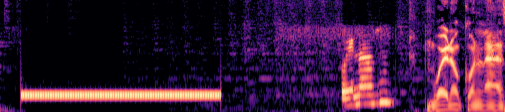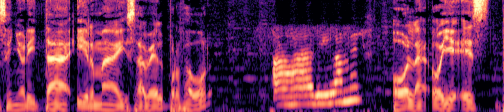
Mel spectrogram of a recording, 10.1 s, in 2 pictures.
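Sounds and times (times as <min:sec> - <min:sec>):
telephone dialing tone: 0:00.2 - 0:02.2
speech: 0:03.4 - 0:07.2, 0:07.8 - 0:10.0.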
